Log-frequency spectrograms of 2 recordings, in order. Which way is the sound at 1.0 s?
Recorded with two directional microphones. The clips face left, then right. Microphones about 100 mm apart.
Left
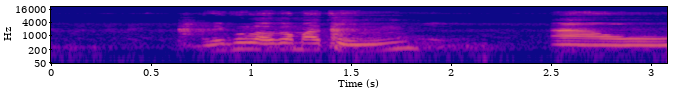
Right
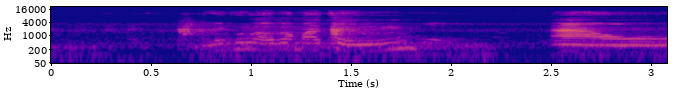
65° left (ahead or behind).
